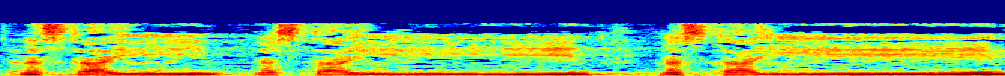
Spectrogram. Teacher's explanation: فتقل بالسكون وتمد حركتين أو أربع حركات أو ستة · Term: مد العارض للسكون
